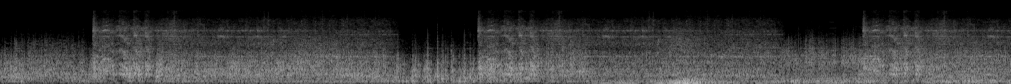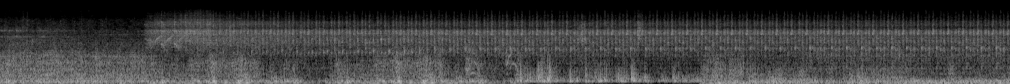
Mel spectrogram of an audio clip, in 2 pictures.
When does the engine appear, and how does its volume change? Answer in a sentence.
The engine can be heard from 0.0 to 20.1 s, at a steady volume.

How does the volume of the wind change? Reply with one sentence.
The loudness of the wind stays about the same.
